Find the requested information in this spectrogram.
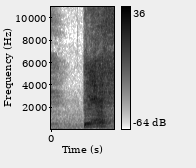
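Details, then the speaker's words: One sudden, forceful adult sneeze after a quiet pause, part of a run of repeated sneezing in a male-female duo; allergies suspected. "Thank you. Oh my god. I got to sneeze."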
